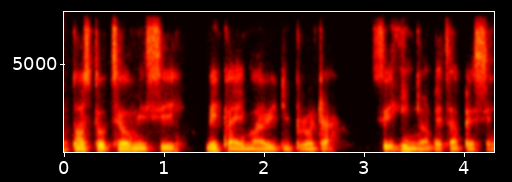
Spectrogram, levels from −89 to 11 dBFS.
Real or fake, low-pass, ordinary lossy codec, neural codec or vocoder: fake; 7.2 kHz; Opus, 16 kbps; vocoder, 22.05 kHz, 80 mel bands, WaveNeXt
